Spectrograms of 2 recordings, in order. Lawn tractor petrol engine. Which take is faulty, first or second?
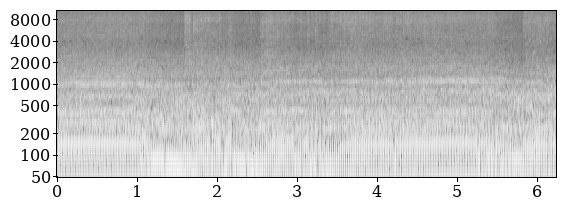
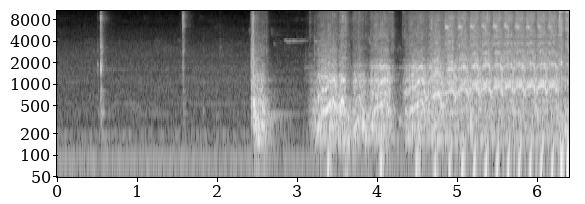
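first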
